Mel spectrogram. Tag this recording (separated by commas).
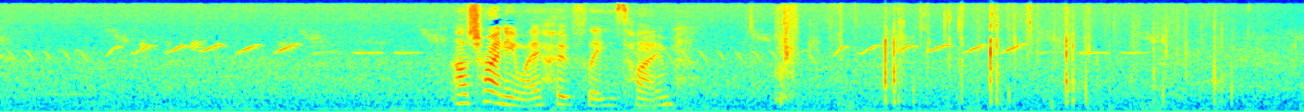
Speech, Tap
